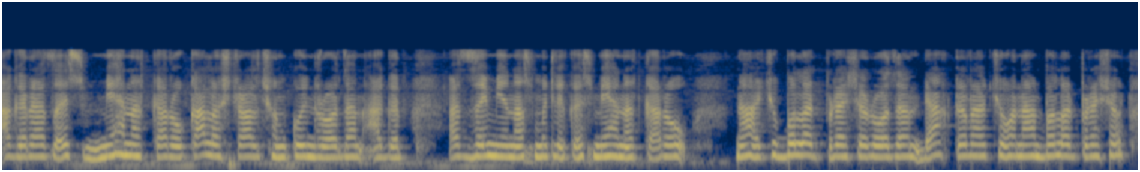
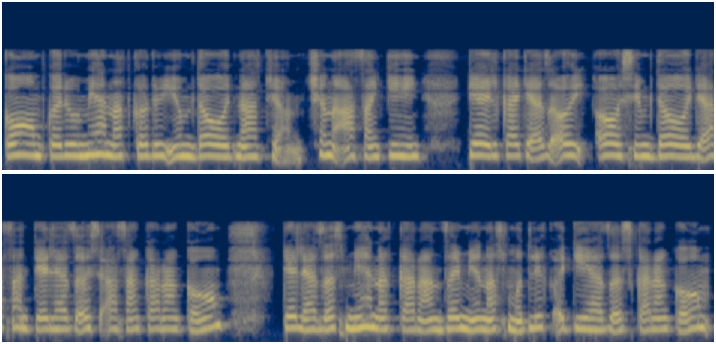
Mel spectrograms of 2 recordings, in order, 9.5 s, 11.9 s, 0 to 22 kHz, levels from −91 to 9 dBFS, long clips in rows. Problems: constant background noise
